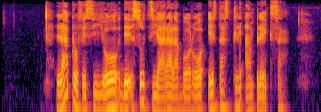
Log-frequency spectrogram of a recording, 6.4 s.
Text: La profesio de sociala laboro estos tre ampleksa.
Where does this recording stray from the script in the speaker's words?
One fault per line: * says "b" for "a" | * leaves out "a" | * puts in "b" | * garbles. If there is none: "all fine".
* says "estas" for "estos"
